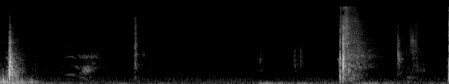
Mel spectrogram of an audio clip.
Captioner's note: groans; nail guns firing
